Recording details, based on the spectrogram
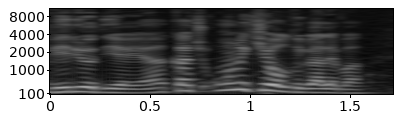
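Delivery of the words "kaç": normal talking voice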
